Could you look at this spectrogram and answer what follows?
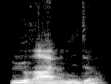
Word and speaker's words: Pyramide: Die Pyramide is feminine because it ends with an E, and make sure to pronounce the Y like a soft U with umlaut. So Py and not P, yeah, or Pi. Pyramide. The blind pyramid.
